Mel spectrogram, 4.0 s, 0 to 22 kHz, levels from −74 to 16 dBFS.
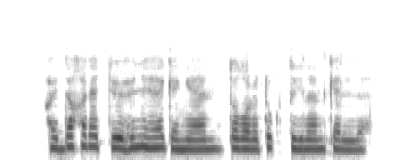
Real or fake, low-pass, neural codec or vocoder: real; 7.2 kHz; none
